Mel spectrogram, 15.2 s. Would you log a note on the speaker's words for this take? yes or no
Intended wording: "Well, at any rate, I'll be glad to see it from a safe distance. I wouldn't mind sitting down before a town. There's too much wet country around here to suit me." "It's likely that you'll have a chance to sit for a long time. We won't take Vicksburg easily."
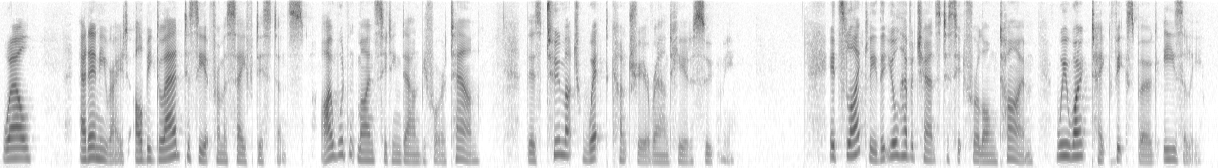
no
